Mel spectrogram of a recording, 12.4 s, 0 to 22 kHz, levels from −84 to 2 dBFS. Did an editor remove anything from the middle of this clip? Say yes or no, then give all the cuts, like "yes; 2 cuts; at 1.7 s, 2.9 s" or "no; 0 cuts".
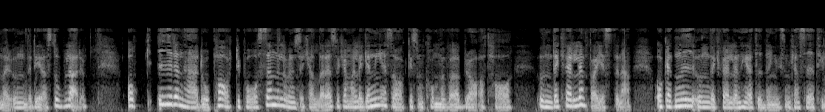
no; 0 cuts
